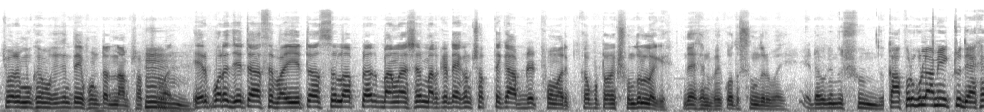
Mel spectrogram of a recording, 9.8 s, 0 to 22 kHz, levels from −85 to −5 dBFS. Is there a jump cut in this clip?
yes; 3 cuts; at 1.9 s, 5.8 s, 8.8 s

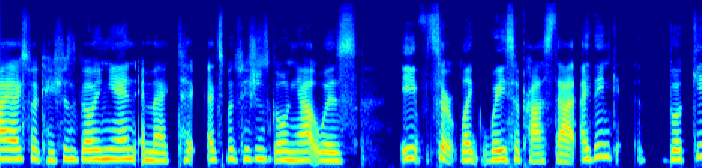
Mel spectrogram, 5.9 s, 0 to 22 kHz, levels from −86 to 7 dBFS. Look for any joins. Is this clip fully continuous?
no; 1 cut; at 4.8 s

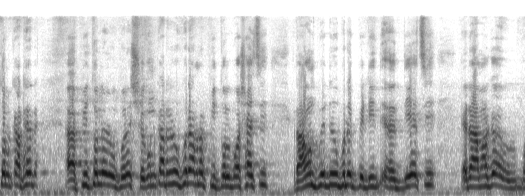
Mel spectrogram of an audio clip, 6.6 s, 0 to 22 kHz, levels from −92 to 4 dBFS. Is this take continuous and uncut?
yes; 0 cuts

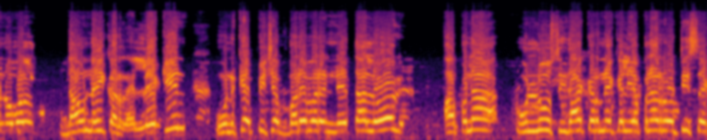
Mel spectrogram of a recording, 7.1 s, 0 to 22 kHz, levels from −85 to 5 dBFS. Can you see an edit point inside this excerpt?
no; 0 cuts

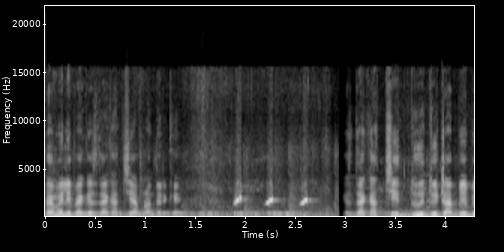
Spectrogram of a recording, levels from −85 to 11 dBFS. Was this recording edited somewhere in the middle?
yes; 1 cut; at 3.1 s

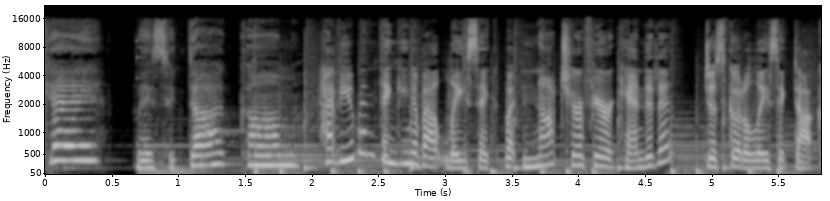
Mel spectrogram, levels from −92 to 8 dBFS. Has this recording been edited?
yes; 1 cut; at 1.8 s

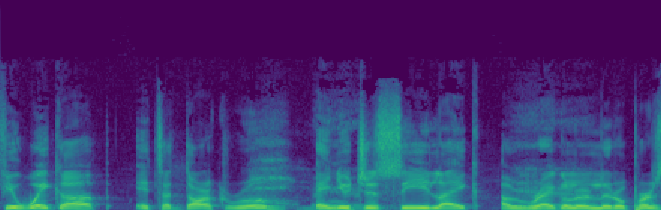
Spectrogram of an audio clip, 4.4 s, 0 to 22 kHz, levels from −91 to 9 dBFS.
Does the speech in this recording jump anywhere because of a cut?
no; 0 cuts

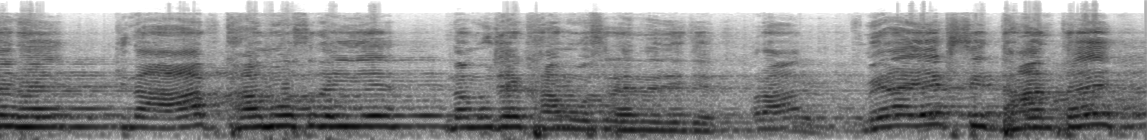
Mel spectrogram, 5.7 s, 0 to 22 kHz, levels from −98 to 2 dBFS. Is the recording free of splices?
no; 1 cut; at 3.9 s

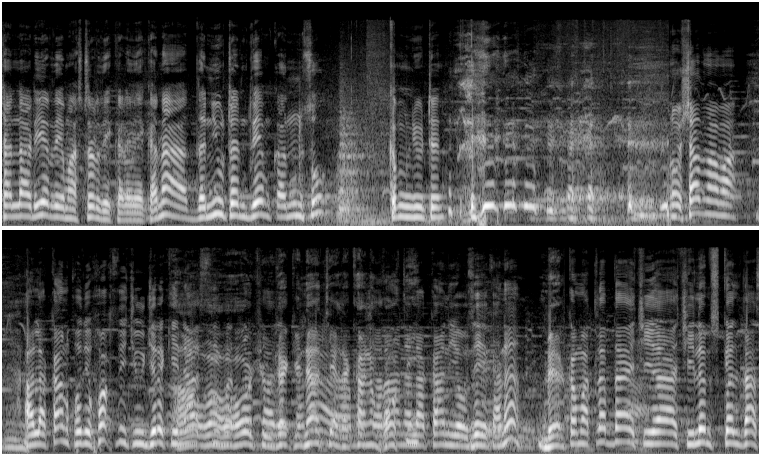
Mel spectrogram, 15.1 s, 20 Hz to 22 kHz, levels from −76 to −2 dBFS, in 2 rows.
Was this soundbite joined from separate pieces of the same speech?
yes; 2 cuts; at 6.7 s, 13.2 s

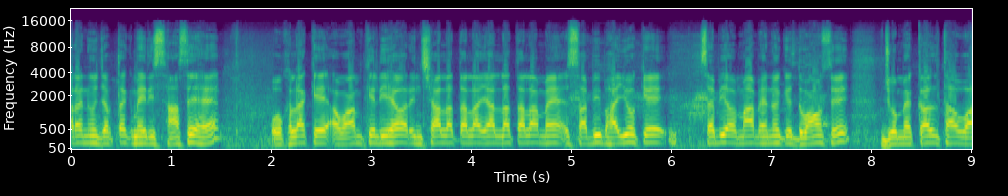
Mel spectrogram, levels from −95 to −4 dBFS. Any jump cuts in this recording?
no; 0 cuts

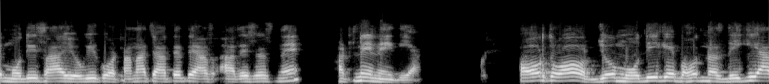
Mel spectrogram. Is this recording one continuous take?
yes; 0 cuts

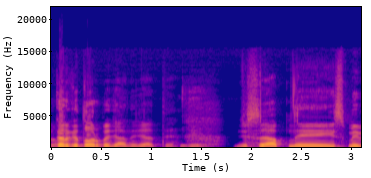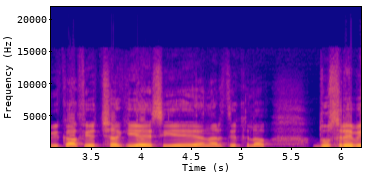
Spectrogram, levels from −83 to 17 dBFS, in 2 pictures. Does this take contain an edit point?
no; 0 cuts

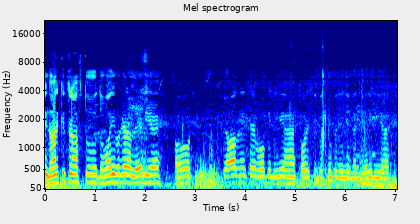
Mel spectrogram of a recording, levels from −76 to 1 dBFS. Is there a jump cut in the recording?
no; 0 cuts

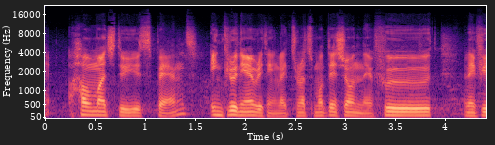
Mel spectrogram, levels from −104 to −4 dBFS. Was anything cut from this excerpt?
no; 0 cuts

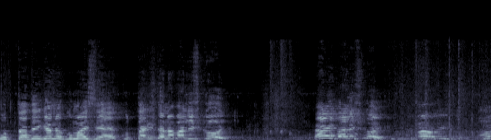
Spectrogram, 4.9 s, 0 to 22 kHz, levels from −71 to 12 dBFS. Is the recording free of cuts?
yes; 0 cuts

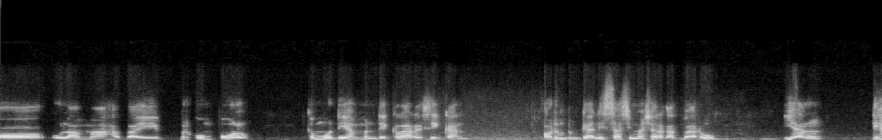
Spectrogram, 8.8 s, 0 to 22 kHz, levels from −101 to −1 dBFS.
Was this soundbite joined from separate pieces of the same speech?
no; 0 cuts

